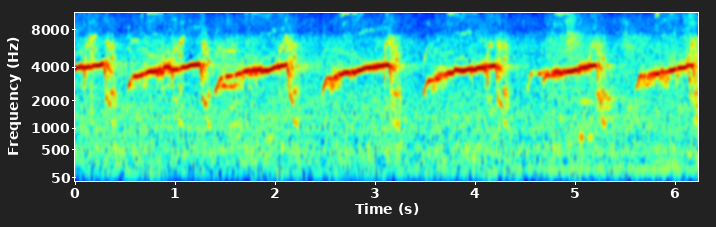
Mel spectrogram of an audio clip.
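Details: Two eaglets in an Eastern imperial eagle nest as their mother arrives with food, nest camera, July 14, 2024. A series of thin rising whistles ends each in a steep downward slur, repeated regularly over steady hiss.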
